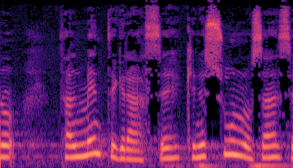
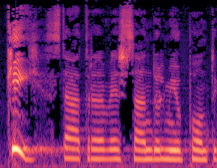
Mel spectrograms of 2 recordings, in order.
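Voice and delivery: loud shout, hardest on the first word; troll's shout; 9 dB louder than usual. A narrator's reading. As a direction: bellow the challenge as the troll. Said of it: "gridò il troll". (grido forte del troll, minaccioso)

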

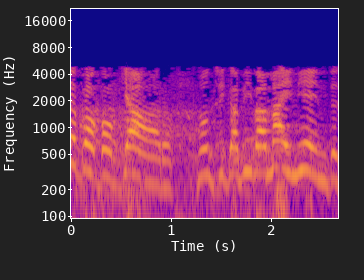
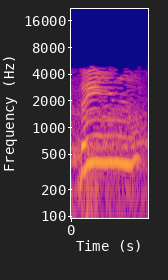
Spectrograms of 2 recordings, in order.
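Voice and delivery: vocal phone ring; 8 semitones higher than usual. Acted. Actor voicing the script's telephone cue with a mock ring. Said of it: "squillo di telefono".

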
